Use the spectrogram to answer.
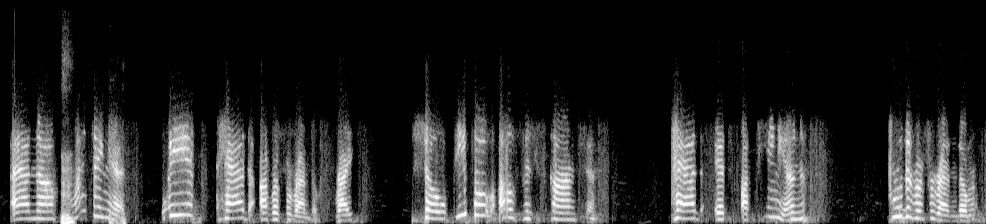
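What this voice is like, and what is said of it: Non-native English accent. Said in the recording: “you can hear my accent, so I'm an immigrant”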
